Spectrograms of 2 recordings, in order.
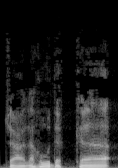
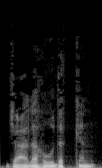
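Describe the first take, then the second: First: The last word ends with a long vowel and glottal stop. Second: The last word ends with a short vowel and n. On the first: "على قراءة الكوفيين الثلاثة حمزة وعاصم والكسائي" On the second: "بالتنوين من غير همس"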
